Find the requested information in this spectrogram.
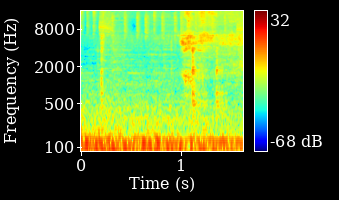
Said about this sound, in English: Sorry, I'm just a bit blocked off by a bus.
